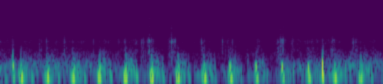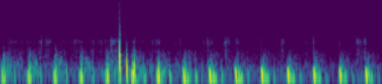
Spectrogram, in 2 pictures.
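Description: Rapid heartbeat with uneven spacing between beats and occasional extra beats; a frequently irregular heart rhythm.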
